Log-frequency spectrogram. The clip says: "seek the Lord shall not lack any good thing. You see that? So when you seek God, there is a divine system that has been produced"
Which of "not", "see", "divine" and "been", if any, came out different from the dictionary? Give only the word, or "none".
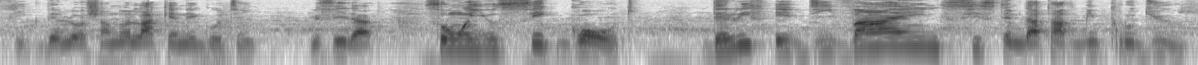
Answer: none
